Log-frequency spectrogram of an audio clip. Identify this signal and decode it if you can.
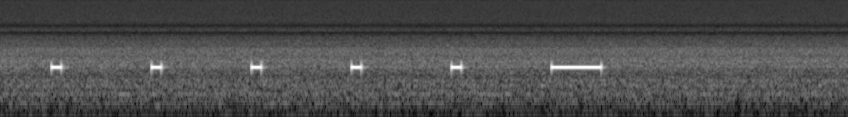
Radio time signal (six pips, as the Greenwich Time Signal), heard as pips.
